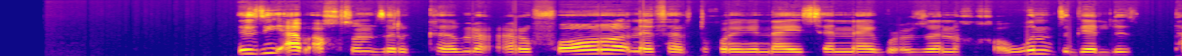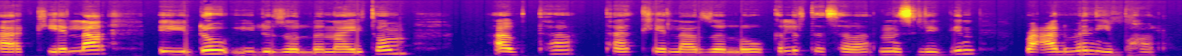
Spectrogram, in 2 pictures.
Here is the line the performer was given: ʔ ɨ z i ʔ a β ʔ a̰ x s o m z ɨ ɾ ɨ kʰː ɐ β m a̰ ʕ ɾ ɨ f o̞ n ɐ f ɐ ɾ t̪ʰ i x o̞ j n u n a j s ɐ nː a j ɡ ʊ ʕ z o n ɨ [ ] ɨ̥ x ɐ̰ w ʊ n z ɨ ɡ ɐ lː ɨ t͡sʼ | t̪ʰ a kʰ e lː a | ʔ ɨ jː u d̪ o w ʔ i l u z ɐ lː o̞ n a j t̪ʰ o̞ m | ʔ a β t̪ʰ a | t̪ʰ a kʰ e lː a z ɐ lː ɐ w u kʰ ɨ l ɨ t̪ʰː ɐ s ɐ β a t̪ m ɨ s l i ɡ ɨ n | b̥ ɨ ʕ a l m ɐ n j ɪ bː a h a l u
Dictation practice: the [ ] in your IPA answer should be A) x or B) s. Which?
A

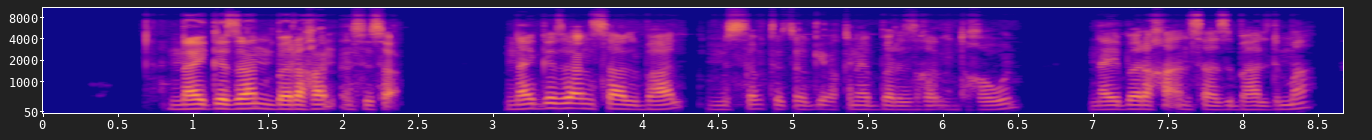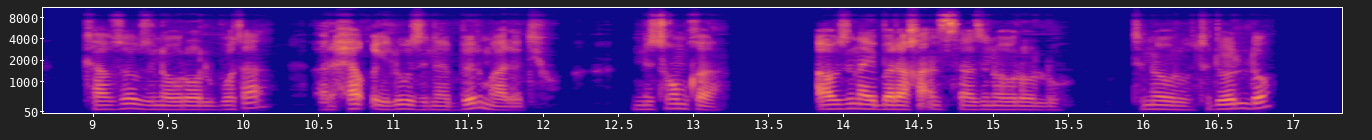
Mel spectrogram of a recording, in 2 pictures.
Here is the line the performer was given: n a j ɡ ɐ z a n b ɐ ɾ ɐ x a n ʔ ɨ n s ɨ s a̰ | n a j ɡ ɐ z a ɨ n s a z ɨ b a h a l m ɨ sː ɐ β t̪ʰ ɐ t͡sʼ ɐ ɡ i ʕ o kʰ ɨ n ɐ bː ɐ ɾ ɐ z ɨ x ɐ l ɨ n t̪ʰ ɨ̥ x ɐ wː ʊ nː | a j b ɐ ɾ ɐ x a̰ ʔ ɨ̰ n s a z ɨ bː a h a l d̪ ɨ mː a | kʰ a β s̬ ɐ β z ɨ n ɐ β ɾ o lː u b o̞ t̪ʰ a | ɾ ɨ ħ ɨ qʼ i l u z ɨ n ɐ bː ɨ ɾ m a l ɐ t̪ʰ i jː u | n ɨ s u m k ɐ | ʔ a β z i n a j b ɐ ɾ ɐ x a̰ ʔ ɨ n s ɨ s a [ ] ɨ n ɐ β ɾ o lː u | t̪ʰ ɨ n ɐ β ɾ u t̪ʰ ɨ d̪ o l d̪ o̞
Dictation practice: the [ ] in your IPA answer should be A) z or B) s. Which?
A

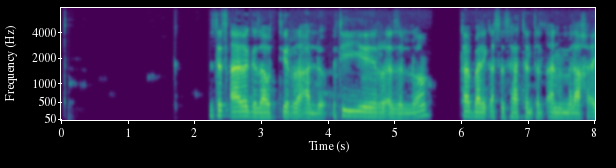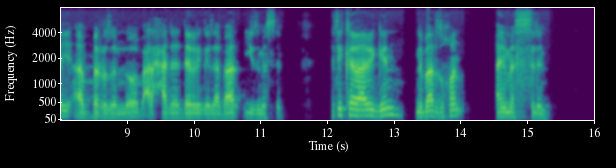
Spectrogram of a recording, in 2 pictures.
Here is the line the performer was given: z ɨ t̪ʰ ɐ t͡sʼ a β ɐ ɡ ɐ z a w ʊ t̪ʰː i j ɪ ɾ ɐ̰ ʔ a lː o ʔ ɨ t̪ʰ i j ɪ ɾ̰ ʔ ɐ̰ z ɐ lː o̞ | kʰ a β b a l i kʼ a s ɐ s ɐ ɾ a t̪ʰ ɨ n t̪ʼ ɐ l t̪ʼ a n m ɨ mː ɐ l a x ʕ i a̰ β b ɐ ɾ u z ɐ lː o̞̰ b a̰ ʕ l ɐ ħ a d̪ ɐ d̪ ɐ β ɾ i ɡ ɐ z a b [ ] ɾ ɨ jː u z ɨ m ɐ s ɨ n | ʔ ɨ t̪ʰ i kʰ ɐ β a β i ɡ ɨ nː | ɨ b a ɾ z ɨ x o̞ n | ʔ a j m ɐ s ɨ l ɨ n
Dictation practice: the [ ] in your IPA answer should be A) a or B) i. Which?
A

